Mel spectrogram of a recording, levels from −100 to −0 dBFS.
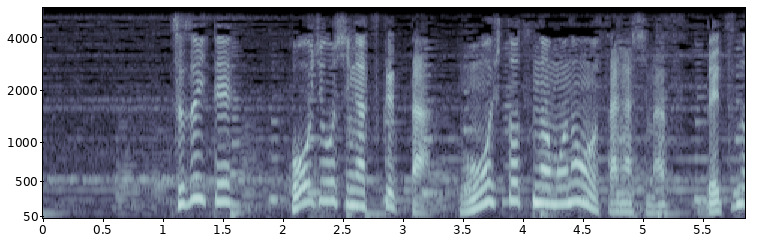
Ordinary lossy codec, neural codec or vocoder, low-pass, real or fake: none; none; 5.4 kHz; real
